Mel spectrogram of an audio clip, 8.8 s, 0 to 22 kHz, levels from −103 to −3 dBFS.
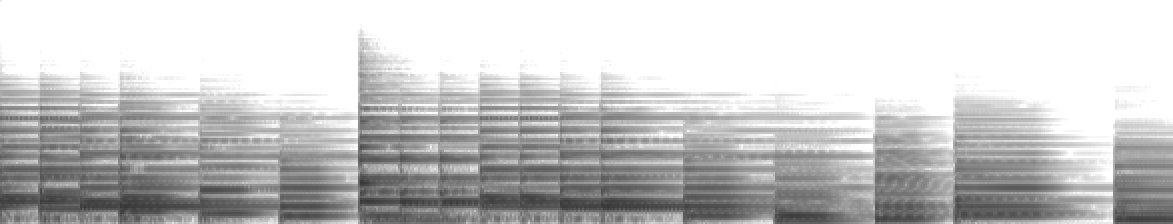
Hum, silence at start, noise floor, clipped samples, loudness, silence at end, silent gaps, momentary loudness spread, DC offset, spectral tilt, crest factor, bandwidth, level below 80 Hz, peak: none; 0 s; -53 dBFS; under 0.1%; -32 LUFS; 0 s; none; 10 LU; under 0.1%; -9 dB/octave; 18 dB; 7.4 kHz; -54 dBFS; -14 dBFS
